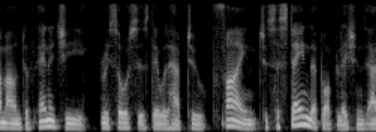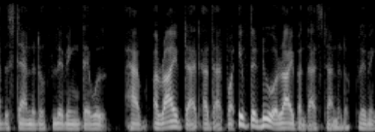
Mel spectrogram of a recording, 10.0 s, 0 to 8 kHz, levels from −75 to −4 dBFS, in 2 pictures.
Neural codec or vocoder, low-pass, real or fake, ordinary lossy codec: codec, 16 kHz, 2 kbps, FunCodec, trained on Chinese and English, 25 frames a second; 7.2 kHz; fake; MP3, 48 kbps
